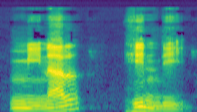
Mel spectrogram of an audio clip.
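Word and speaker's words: مِنَ الْهِنْدِ: ya asalnya Al Hindu asalnya Al Hindu di dhomah Kenapa di sini Al Hindi karena ada min min sebelumnya kita Jelaskan ya dia adalah huruf Jar ya Sehingga dibacanya Minal Hindi dari India Oke perhatikan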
